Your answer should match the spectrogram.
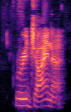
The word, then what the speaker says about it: Regina: Regina. It's what you wish it it were.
